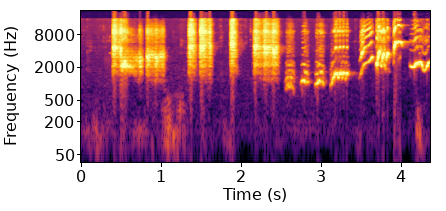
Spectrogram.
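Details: White-rumped shama in lively, full song used to prompt other birds to answer: harsh buzzy bursts at first, then quick rising whistled notes and slurred chirps, phrases changing every half second.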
